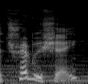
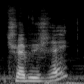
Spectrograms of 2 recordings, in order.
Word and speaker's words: trebuchet: uh this is the trebuchet i think i'm saying that correctly you don't pronounce the t on the end here absolutely beaster but we're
